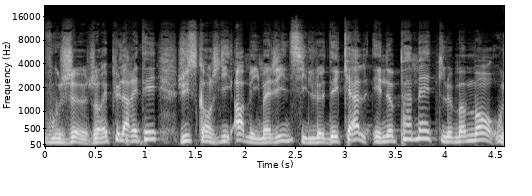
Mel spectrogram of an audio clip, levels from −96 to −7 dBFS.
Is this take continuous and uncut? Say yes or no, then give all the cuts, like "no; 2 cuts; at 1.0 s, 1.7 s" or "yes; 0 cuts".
yes; 0 cuts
